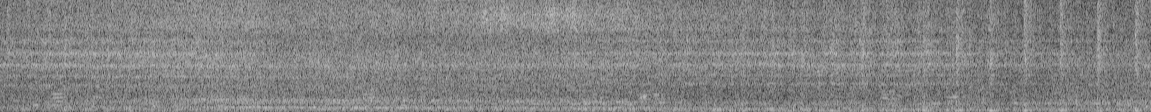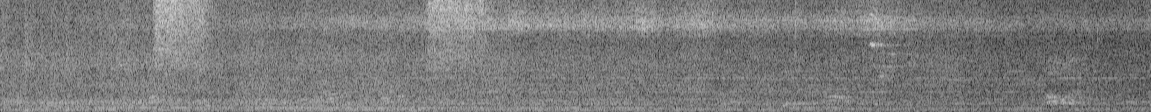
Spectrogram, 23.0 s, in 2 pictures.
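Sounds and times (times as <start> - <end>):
air hiss bursts: 13.0 - 13.7, 15.7 - 16.6.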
